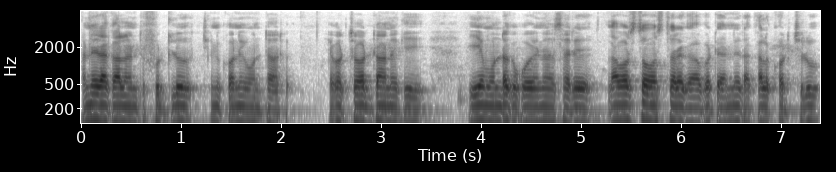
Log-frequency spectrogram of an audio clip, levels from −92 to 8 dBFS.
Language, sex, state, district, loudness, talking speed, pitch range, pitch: Telugu, male, Andhra Pradesh, Manyam, -18 LUFS, 145 wpm, 105-110 Hz, 110 Hz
